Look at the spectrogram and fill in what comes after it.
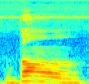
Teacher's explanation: In the first syllable, you have the B with a nasal O. Bon. But you do not pronounce the N as you would in an English word.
